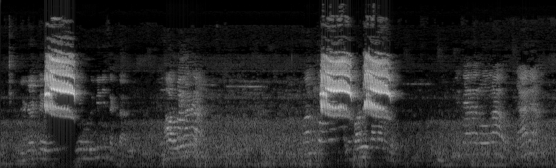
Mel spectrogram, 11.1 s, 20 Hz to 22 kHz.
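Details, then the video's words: Parrot chick on its way home in Panvel, a Sunday in March 2019, squeaking off and on: several harsh, buzzy squeaks, including a quick pair mid-way, over background speech. "The squeaking parrot chick"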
